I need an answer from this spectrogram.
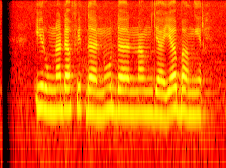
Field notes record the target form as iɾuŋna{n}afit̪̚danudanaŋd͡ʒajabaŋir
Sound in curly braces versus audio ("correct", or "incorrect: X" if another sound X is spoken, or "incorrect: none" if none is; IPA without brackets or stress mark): incorrect: d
